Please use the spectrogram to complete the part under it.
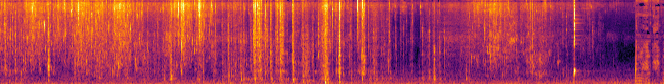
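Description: Water splashes and laps against a small boat.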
